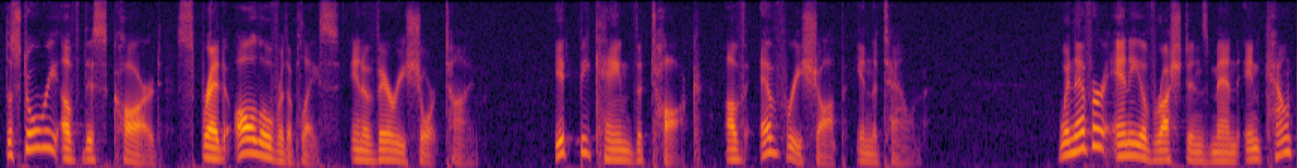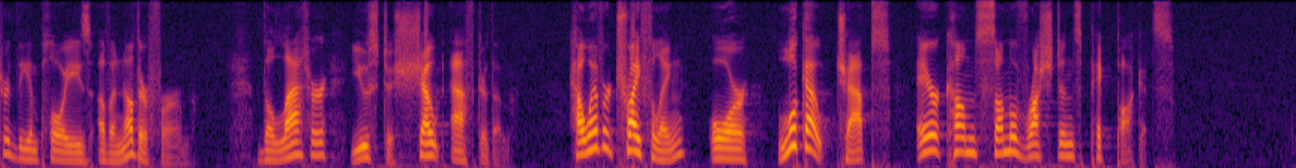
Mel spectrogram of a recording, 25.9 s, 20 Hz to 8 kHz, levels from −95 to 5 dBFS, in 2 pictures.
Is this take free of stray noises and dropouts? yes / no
yes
